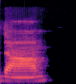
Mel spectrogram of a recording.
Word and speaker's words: Damm: I'm Jason Dahm. I play for Rugby Atlanta and the MLR. D-A-M-M, commonly mispronounced.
